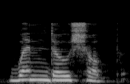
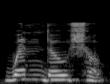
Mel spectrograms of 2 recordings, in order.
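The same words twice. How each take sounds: First: Window shop said slow, window strongly stressed; slow it down and hit window; stress on window, slowly. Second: Window stressed, shop falling. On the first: Teacher repeats window shop slowly for students. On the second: Teacher models window shop stress. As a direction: push window, drop shop. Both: Shown as a demonstration. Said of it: "على المقطع".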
